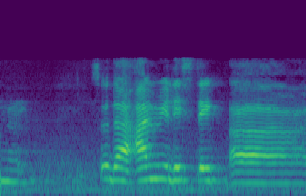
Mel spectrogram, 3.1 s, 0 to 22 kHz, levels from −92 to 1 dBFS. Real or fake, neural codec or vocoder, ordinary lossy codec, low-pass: fake; codec, 16 kHz, 2 kbps, FunCodec, trained on LibriTTS, 25 frames a second; none; 7.2 kHz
